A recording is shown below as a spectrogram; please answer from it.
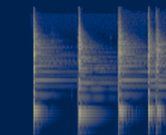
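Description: Four drum hits, the first about half a second in, each ringing and fading away, coming a little closer together: the percussion lead-in of a cumbia.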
